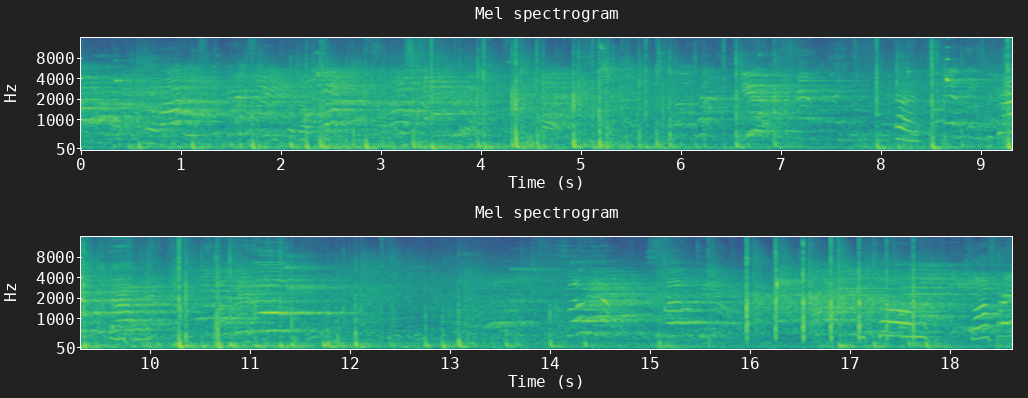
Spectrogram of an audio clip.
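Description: Young girls call out and cheer in a large echoing gym.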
